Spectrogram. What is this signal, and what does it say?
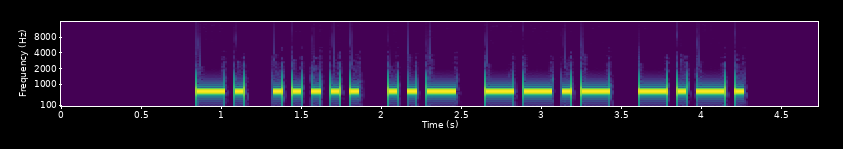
Morse code, heard as a keyed tone, about 20 wpm, 700 Hz. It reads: N5UQC
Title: USA Call Signs 20wpm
